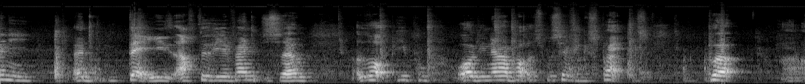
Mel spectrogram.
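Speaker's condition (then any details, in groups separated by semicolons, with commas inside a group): Cerebral palsy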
